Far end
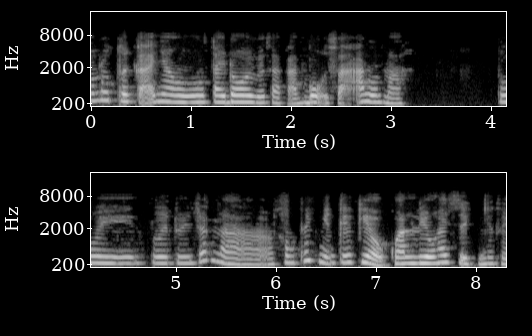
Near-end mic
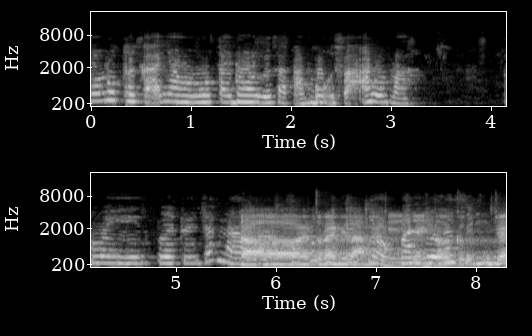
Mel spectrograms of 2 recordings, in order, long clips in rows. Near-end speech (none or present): present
